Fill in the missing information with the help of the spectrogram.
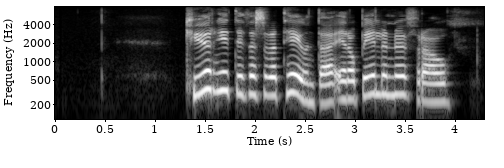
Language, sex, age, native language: Icelandic, female, 30-39, Icelandic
